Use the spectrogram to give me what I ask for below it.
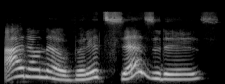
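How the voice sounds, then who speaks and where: A woman co-hosts a casual podcast chat while sick, her voice cutting in and out, and she's blunt and swears freely. She speaks with a high pitch and lively intonation at a measured pace. The recording is studio quality with no echo.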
